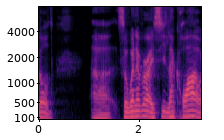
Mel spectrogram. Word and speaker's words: LaCroix: I mean, so it's French, because in French you don't say the X either, but still not French. So it's ambiguous. – The silent X in LaCroix, LaCroix.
